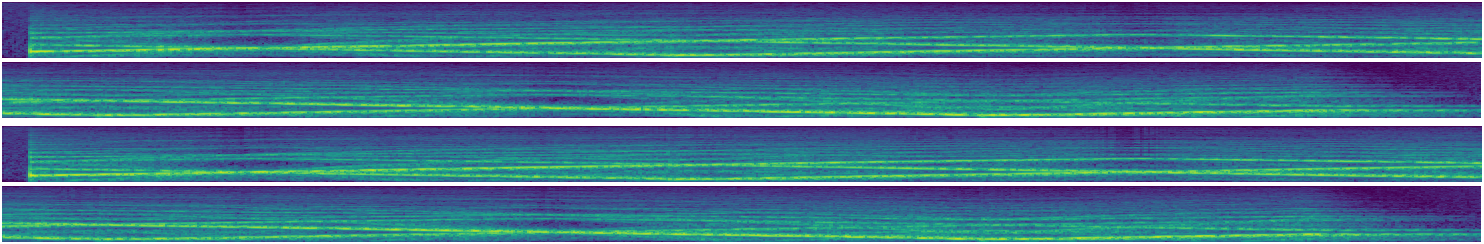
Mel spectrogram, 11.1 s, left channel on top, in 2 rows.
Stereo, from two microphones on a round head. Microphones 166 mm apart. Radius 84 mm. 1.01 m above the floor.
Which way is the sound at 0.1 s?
45° right (ahead or behind).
